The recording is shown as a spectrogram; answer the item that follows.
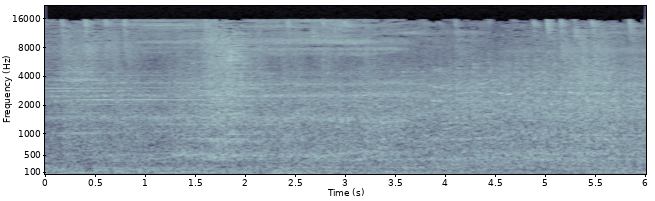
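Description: Horror-film score: a loud, dense, rumbling dark drone that holds steady throughout.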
